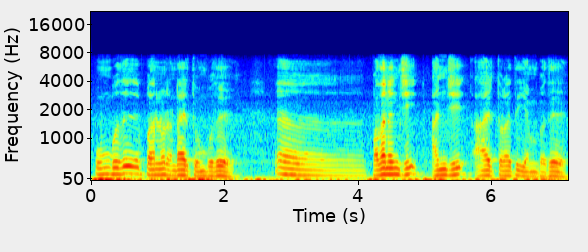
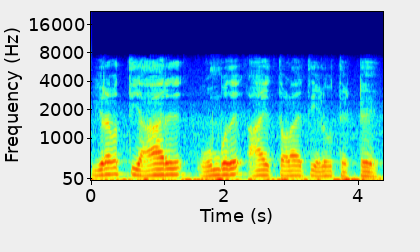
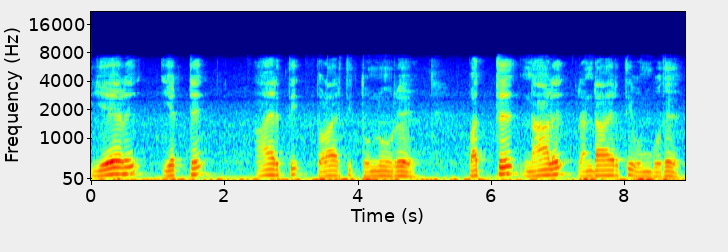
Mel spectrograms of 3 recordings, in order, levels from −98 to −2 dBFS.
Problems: constant background noise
